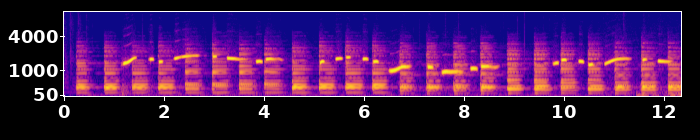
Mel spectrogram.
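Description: Hip-hop beat opening with no vocals: short chord stabs over a bass note, repeated about twice a second, with a whistled melody gliding above them. The chords and bass shift to a lower pattern about halfway through.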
